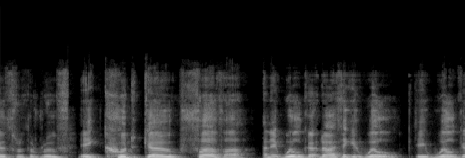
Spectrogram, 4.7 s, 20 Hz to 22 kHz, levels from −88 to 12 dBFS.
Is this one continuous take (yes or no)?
yes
